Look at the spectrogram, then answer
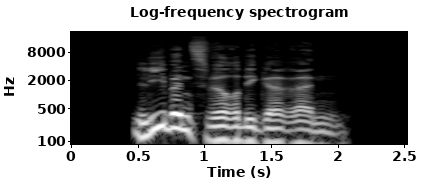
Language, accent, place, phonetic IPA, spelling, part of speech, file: German, Germany, Berlin, [ˈliːbənsvʏʁdɪɡəʁən], liebenswürdigeren, adjective, De-liebenswürdigeren.ogg
- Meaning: inflection of liebenswürdig: 1. strong genitive masculine/neuter singular comparative degree 2. weak/mixed genitive/dative all-gender singular comparative degree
